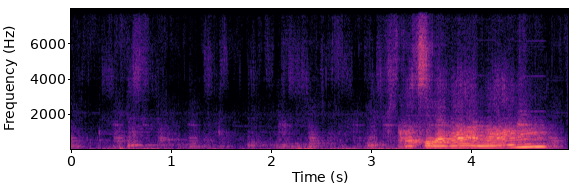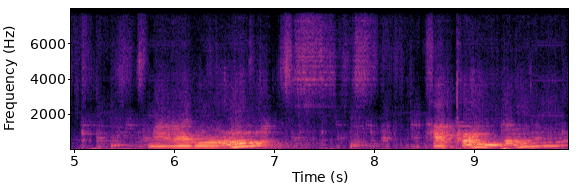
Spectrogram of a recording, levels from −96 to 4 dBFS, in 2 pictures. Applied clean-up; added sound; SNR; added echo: neural separator model SepFormer DNS4.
